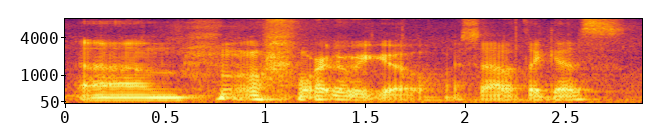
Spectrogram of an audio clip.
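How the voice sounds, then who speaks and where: A man's voice: mid-range voice, slow pace, vocal fry, soft background music. A man chatting casually while hosting a game livestream, bantering in an exasperated way. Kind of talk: casual gameplay chat.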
